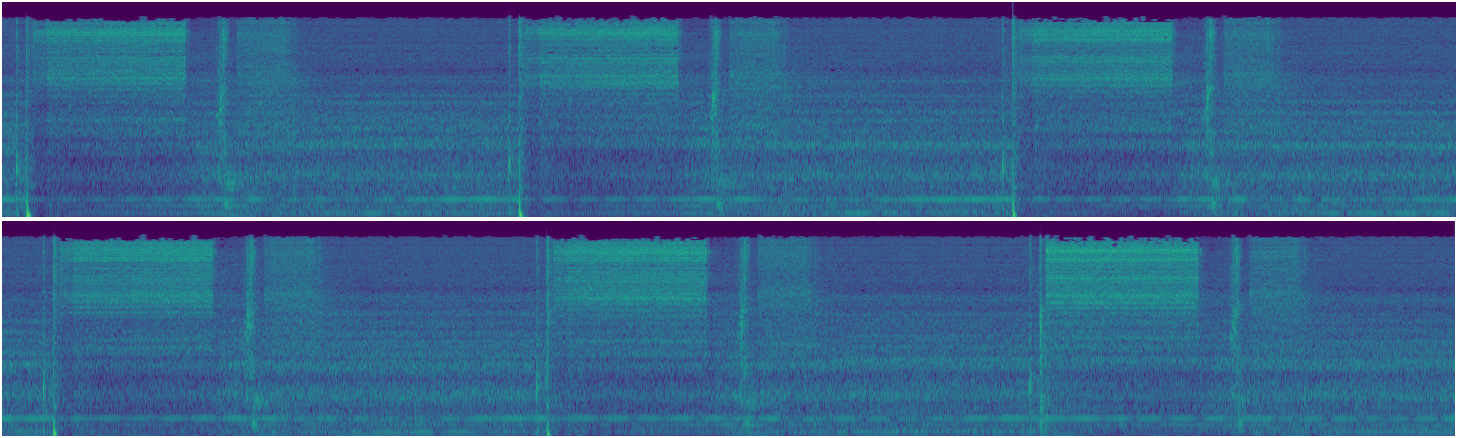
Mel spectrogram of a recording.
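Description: Taylor CNC capacitor-discharge stud welder working through its automatic cycle about every five seconds: a sharp crack as a stud is welded, about a second and a half of high hiss, and a lighter click some two seconds after the crack, over a steady machine hum.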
